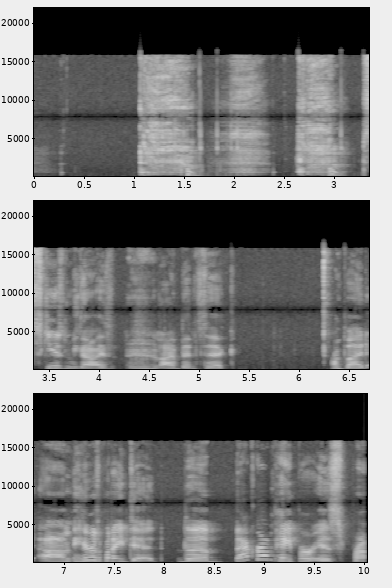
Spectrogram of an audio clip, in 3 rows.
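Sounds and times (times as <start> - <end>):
woman coughing: 1.1 - 1.8, 2.7 - 3.2.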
